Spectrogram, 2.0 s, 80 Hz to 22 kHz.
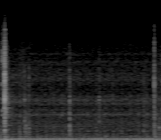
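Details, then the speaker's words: Atari 410 cassette program recorder after belt replacement, play not moving tape: low steady motor drone with handling clicks as the transport spins freely on normal fast forward, though play still struggles. "okay i can hear that advance is actually advancing"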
